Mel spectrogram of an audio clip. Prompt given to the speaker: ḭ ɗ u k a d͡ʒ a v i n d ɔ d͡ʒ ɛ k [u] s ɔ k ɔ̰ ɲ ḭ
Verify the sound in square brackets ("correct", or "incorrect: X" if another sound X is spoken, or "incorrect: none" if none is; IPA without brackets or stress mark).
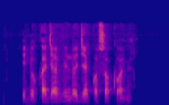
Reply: incorrect: ɔ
